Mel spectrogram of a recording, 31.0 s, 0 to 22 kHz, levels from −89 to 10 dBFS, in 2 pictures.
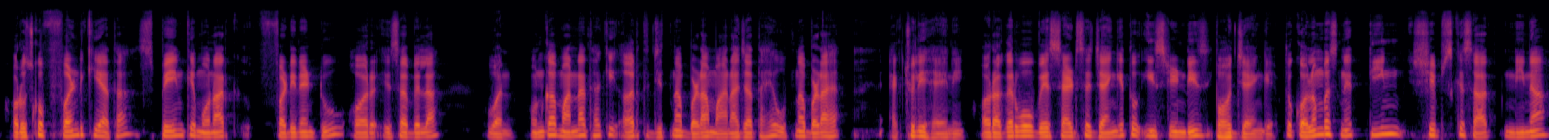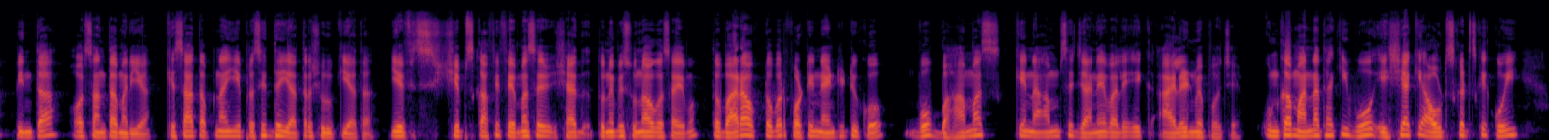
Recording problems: none

